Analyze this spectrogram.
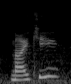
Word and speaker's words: Nike: The British way to say it is how it should be, but Nike is how it's said because it's an American company. So it's an American company, so it's Nike?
